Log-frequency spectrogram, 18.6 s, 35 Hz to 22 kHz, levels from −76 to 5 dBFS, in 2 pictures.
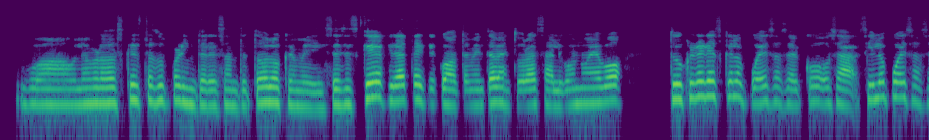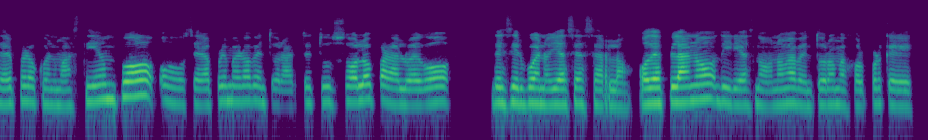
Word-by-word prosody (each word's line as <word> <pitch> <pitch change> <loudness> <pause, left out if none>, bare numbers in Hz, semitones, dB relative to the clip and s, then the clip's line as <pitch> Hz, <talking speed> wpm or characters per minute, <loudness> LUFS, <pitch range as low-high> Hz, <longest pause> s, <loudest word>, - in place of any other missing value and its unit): Guau, 185 -2 -2
la 190 +1 -2
verdad 195 0 +3
es 195 - -4
que 225 - +2
está 215 0 -1
superinteresante 180 -4 -1
todo 200 +1 +3
lo 200 -2 +4
que 180 - -4
me 170 -1 -3
dices. 160 +4 -2
Es 185 -2 -4
que, 245 +1 +6
fíjate 220 +1 +3
que 185 -1 -8
cuando 185 -2 +3
también 180 +1 -6
te 195 - +1
aventuras 185 -2 +1
a 180 - +1
algo 175 +1 -3
nuevo, 200 +2 +2 0.4
¿tú 235 -1 +4
creerías 260 +1 +3
que 260 - -2
lo 255 -4 0
puedes 195 +2 -1
hacer 185 -3 -5
co 205 0 -3
o 195 - -3
sea, 180 -3 +1
sí 225 - -3
lo 250 +1 +1
puedes 250 -3 0
hacer, 190 -1 -4
pero 210 -1 -2
con 185 -1 -8
más 175 -1 -7
tiempo, 230 +6 +4
o 200 -3 -5
será 185 0 -4
primero 215 +2 -4
aventurarte 200 -3 -7
tú 205 +1 -7
solo 210 +4 +1
para 205 -3 0
luego 185 +2 0 0.4
decir: 200 0 -1
"Bueno, 190 -1 +1
ya 185 0 +1
sé 195 - -4
hacerlo", 175 -3 -5
o 190 - +4
de 195 0 +7
plano 210 +3 +4
dirías: 185 -3 -4
"No, 175 -2 -6
no 180 +1 -5
me 195 - -1
aventuro 185 0 -4
mejor 175 -1 -6
porque 175 -3 -4
195 Hz, 205 wpm, -21 LUFS, 180-210 Hz, 0.4 s, de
